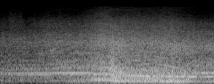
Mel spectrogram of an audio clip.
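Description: Super late model race cars roar loudly around the Milwaukee Mile oval, engines swelling and shifting pitch as the cars pass, under a commentator's voice.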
